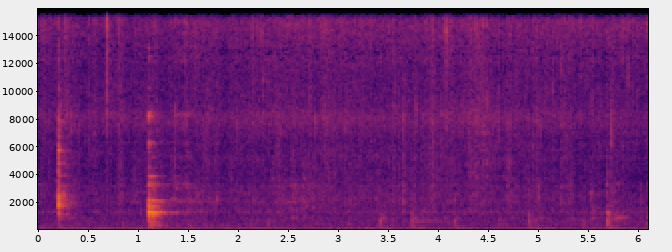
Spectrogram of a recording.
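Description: Onions cook in a pan on a gas stove with a quiet, steady sizzle, broken by a couple of light clinks near the start.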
